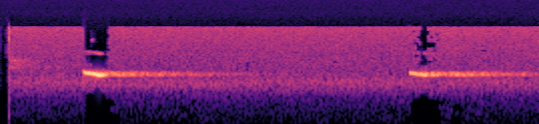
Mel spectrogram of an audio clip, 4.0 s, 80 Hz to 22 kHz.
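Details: A birdlike noctule bat gives two long, steady whistled tones, about two and a half seconds apart; a 2020 recording from Korea's National Institute of Biological Resources.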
